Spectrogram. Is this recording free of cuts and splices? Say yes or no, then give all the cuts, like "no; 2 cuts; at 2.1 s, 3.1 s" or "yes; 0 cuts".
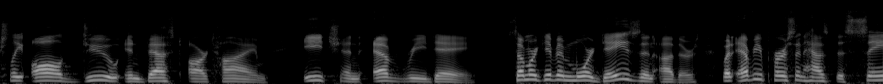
no; 1 cut; at 5.1 s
